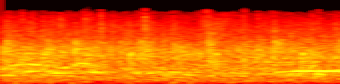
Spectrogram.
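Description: Applause from the crowd at a ladies' world championship darts final, a dense, steady clapping that holds at full loudness throughout with faint cheering mixed in.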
